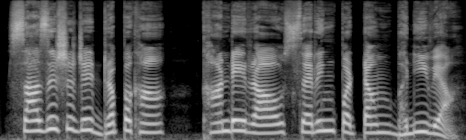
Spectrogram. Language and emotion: Sindhi, neutral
